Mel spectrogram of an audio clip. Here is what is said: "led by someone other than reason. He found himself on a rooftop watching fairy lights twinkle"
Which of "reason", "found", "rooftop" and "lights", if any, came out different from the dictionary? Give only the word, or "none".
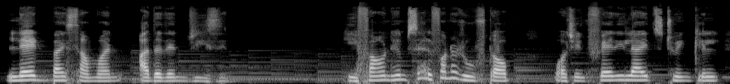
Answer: none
